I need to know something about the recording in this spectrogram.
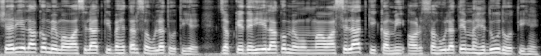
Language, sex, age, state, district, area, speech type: Urdu, male, 18-30, Maharashtra, Nashik, rural, spontaneous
